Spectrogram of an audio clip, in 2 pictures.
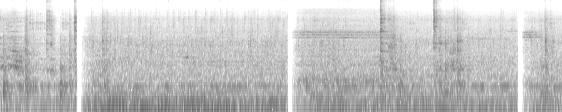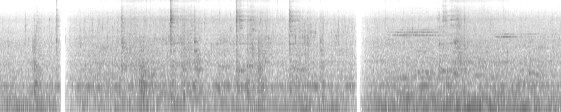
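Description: Mixed-vegetable curry bubbling and sizzling in a steel kadai on a gas stove, with a metal spatula clicking and scraping against the pan now and then.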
